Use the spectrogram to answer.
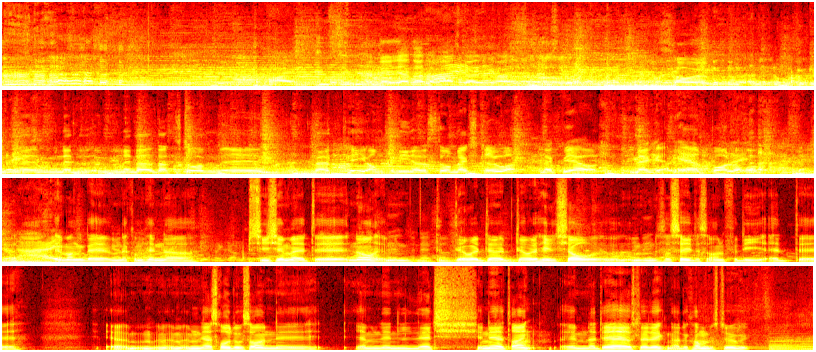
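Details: Young Danish man who stutters, a new participant in the McGuire stuttering treatment course, introducing himself at his first interview before treatment; stuttering.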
